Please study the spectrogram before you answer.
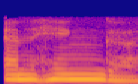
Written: anhinga

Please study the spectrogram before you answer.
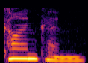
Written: Konkan

